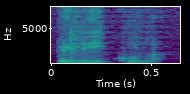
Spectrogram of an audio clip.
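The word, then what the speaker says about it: película: Звучить пелікула. Це третій склад з кінця обов'язково над буквою і наголос.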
